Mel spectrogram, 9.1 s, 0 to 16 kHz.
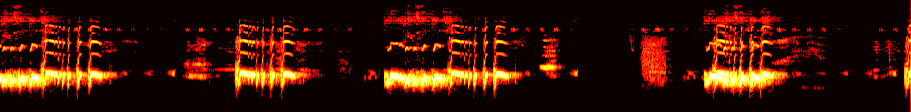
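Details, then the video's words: Local zebra dove in full, persistent song, meant to coax other doves into singing: low, cooing phrases near one pitch, broken by quick staccato notes, repeated about every one and a half seconds with short silences between. "perkutut lokal gacor suara MENGGODA apapun jenisnya 5 detik nyaut"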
